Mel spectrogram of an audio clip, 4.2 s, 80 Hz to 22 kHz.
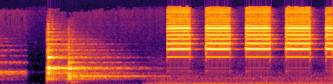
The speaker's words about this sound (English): My alarm goes off at 4 a.m.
